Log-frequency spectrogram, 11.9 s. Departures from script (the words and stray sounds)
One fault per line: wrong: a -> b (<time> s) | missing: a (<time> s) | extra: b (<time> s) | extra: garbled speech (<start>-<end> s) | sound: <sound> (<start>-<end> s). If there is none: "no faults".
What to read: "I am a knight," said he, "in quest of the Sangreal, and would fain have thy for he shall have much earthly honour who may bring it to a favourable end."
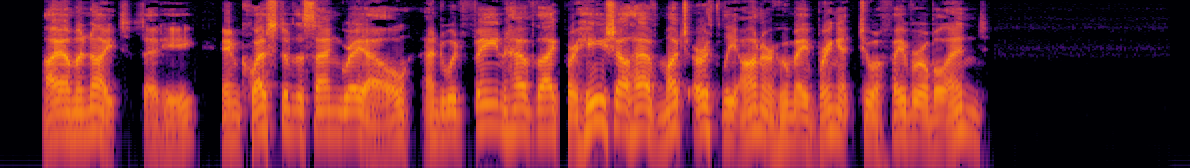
no faults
